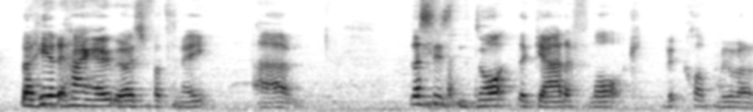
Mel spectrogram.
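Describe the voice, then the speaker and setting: A man speaks with a Scottish accent. His pitch varies in an ordinary way over noticeable background noise. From Scotland. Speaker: book club organizer. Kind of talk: casual chat. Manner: animated.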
